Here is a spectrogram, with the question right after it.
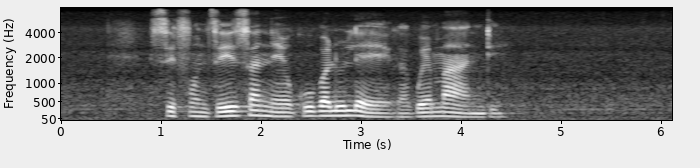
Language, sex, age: Swati, male, 18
